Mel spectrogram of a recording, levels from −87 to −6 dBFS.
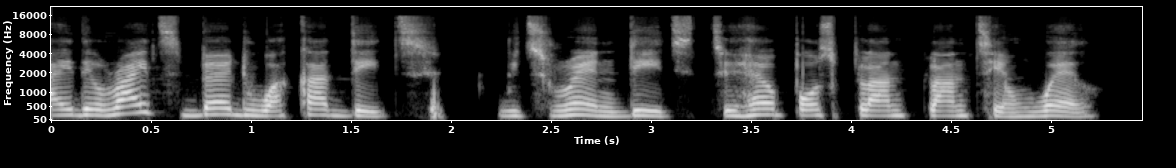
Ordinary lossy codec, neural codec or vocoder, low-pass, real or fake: Opus, 32 kbps; none; 14.4 kHz; real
